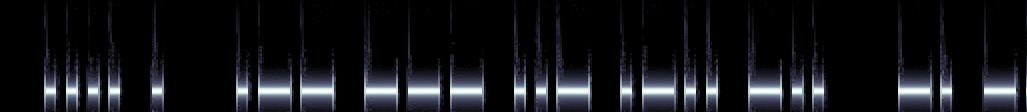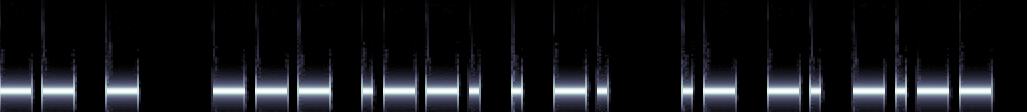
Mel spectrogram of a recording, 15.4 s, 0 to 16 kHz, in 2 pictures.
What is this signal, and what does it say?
Morse code, heard as a keyed tone, about 15 wpm, 700 Hz. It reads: HE WOULD NOT OPEN ANY
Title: Sentences from Top 1000 Words - Review Part 1 - 15wpm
